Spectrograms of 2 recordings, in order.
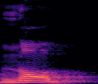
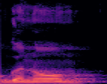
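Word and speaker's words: gnome: Silent हो जाता है, तो नॉम। अब इसको कई विद्यार्थी जिनको ये साइलेंट लेटर्स का पता नहीं होता, वो क्या बोलेंगे इसको, गनोम, तो इसको गनोम नहीं बोलना, इसको क्या बोलना है, नॉम।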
